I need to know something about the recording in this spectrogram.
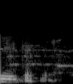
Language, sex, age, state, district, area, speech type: Punjabi, male, 30-45, Punjab, Barnala, rural, conversation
